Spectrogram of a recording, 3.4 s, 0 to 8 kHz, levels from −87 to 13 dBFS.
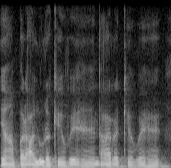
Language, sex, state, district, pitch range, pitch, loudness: Hindi, male, Jharkhand, Ranchi, 100-105 Hz, 105 Hz, -14 LUFS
